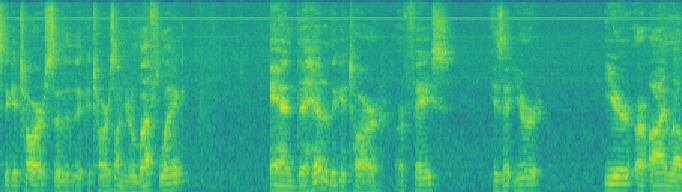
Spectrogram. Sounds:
speech

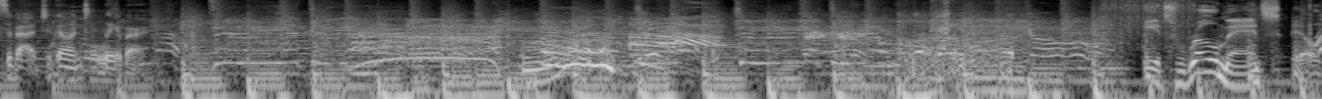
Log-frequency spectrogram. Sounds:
livestock
cattle
moo

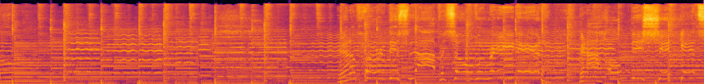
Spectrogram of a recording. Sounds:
music

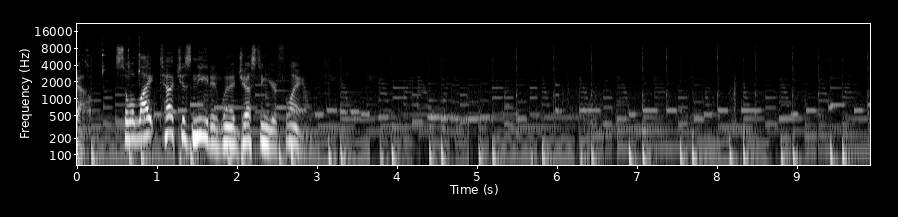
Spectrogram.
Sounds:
music
speech

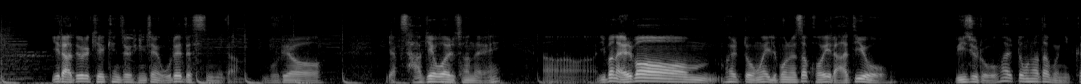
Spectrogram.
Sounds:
speech
music

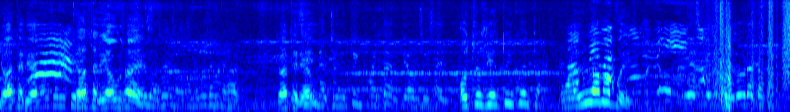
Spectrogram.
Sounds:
speech

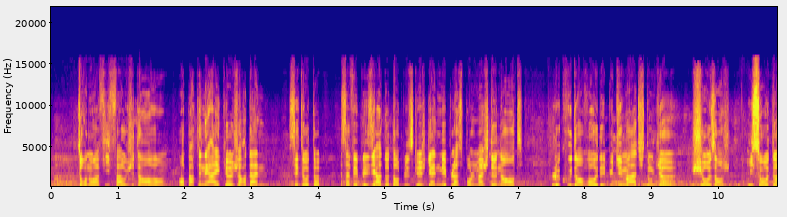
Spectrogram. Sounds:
speech

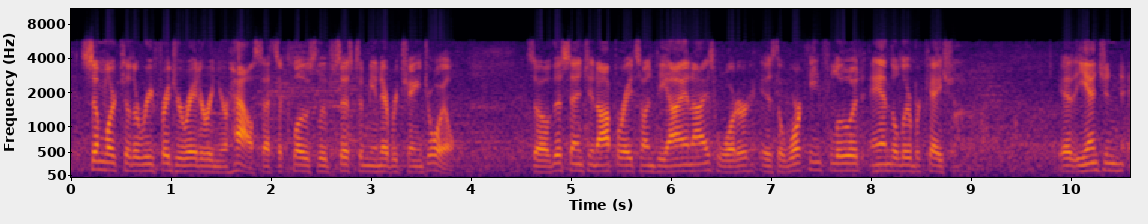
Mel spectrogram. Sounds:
speech

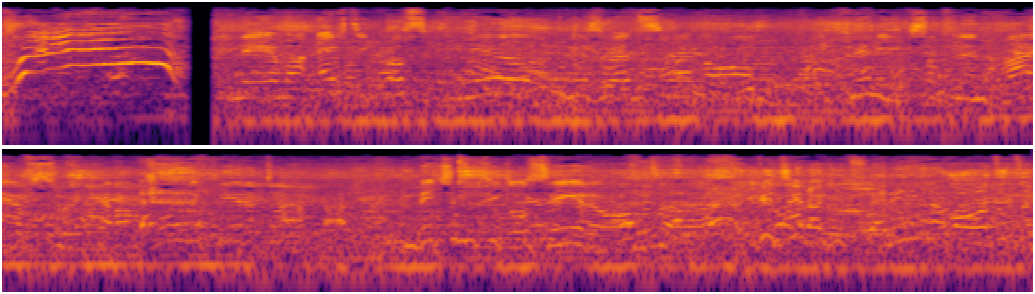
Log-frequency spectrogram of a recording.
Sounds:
speech

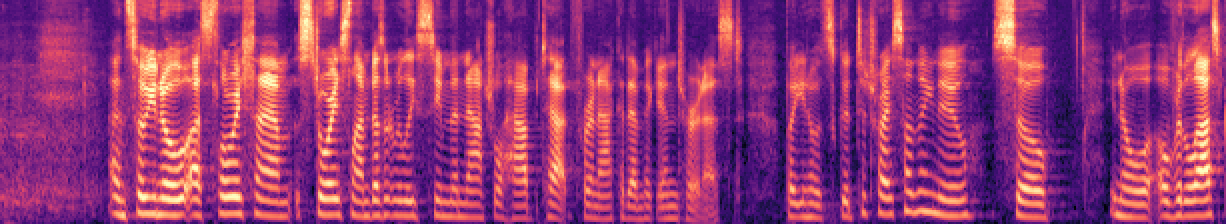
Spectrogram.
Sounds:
speech

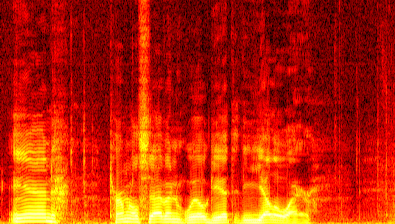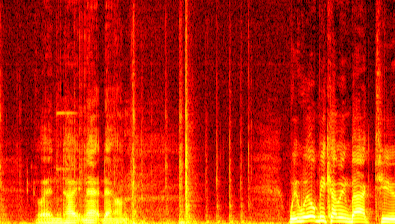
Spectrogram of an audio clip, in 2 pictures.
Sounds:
speech

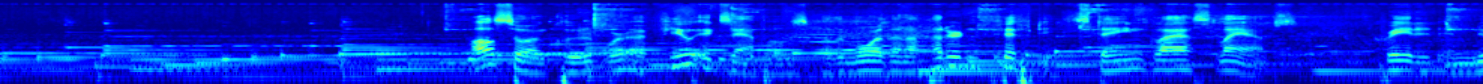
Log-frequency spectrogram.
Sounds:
music
speech
chink

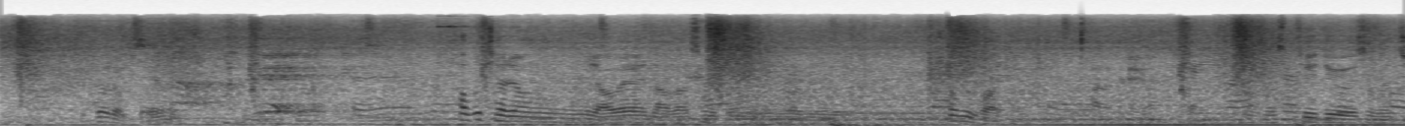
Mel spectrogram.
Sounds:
inside a small room
speech
music

